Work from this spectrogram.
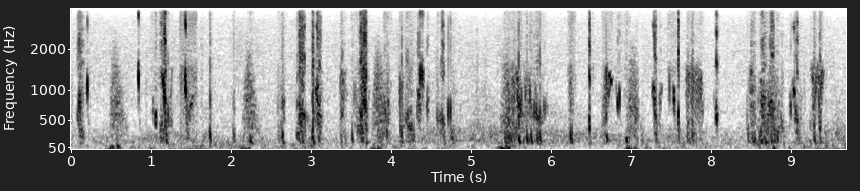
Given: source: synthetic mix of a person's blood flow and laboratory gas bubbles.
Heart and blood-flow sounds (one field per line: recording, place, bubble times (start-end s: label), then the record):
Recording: Doppler ultrasound of blood flow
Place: subclavian vein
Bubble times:
0.06-0.24 s: bubbles
0.81-0.89 s: bubbles
0.99-1.27 s: bubbles
1.35-1.58 s: bubbles
1.71-1.79 s: bubbles
2.02-2.08 s: bubbles
2.20-2.30 s: bubbles
2.57-2.70 s: bubbles
2.79-3.17 s: bubbles
3.35-3.75 s: bubbles
3.90-4.02 s: bubbles
4.08-4.49 s: bubbles
4.57-4.82 s: bubbles
5.38-5.96 s: bubbles
6.20-6.31 s: bubbles
6.44-6.53 s: bubbles
6.62-7.00 s: bubbles
7.25-7.39 s: bubbles
7.45-7.64 s: bubbles
7.68-7.92 s: bubbles
8.03-8.13 s: bubbles
8.43-8.92 s: bubbles
8.96-9.15 s: bubbles
9.23-9.42 s: bubbles
From the record:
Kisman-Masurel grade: 243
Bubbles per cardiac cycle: several, 3 to 8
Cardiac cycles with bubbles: 100%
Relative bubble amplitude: loud (0.450 to 0.775)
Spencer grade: 3 (all of the cardiac periods contain showers or single bubble signals, but not dominating or overriding the cardiac motion signals)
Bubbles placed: anywhere in the cardiac cycle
